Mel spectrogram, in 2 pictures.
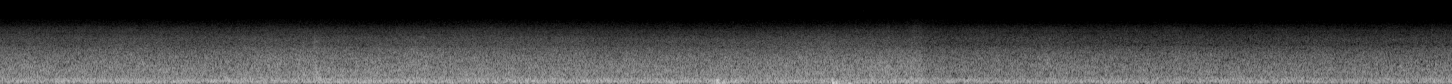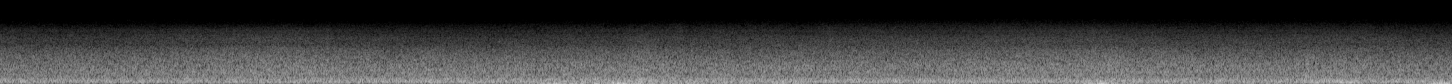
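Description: Steady rushing roar of heavy ocean surf breaking, mixed with wind buffeting the microphone, with a few soft bumps.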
